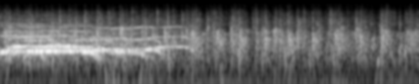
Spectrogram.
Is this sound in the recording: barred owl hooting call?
no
